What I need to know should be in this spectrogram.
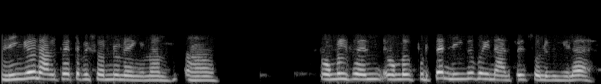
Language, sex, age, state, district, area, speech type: Tamil, female, 45-60, Tamil Nadu, Nilgiris, rural, conversation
